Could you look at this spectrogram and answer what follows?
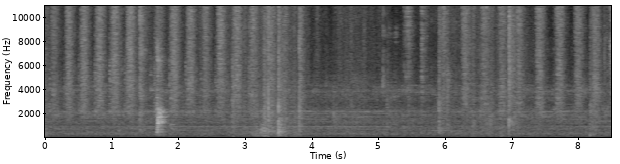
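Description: Handheld trigger spray bottle squirting water mist in quick repeated bursts, about three to four a second, pausing briefly about halfway through before starting again.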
